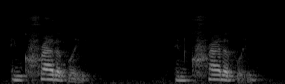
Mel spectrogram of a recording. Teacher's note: Let's stress the second syllable.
